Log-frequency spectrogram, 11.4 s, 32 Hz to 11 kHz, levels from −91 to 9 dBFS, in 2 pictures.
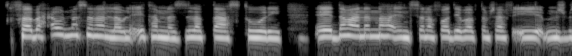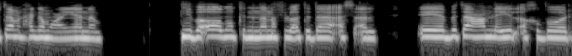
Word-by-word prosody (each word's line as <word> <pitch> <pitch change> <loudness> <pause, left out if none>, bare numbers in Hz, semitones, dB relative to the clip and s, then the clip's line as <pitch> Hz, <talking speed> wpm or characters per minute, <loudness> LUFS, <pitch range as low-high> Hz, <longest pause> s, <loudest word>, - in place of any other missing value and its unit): فباحاول 260 +3 0
مثلًا 275 -2 0
لو 220 -2 +1
لقيتها 235 +2 -2
منزّلة 225 +1 +1
بتاع 225 -1 -1
story 210 0 +1 0.4
آآ، 240 +1 +4
ده 255 +5 0
معناه 255 -2 +3
إنّها 260 0 0
إنسانة 230 +1 0
فاضية 230 0 -2
بقى، 225 0 -1
بتاع، 225 +2 -7
مش 220 - -5
عارف 225 -1 -3
إيه، 220 0 -1
مش 215 -1 0
بتعمل 240 +1 -1
حاجة 230 -1 0
معيّنة، 210 -1 0 0.8
يبقى 240 -2 +5
آه 250 -1 +2
ممكن 235 -1 +1
إن 225 0 +4
أنا 230 0 +3
في 230 - -8
الوقت 220 +1 -1
ده 225 0 -1
أسأل. 210 -1 -3 0.5
آآ 240 -1 +4
بتاع 245 +3 +1
عاملة 240 -1 +2
إيه، 225 - +3
إيه - - +3
الأخبار، 220 -1 -2
230 Hz, 195 wpm, -22 LUFS, 220-240 Hz, 0.8 s, يبقى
